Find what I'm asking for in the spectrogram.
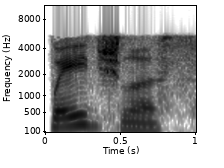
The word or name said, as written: wageless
